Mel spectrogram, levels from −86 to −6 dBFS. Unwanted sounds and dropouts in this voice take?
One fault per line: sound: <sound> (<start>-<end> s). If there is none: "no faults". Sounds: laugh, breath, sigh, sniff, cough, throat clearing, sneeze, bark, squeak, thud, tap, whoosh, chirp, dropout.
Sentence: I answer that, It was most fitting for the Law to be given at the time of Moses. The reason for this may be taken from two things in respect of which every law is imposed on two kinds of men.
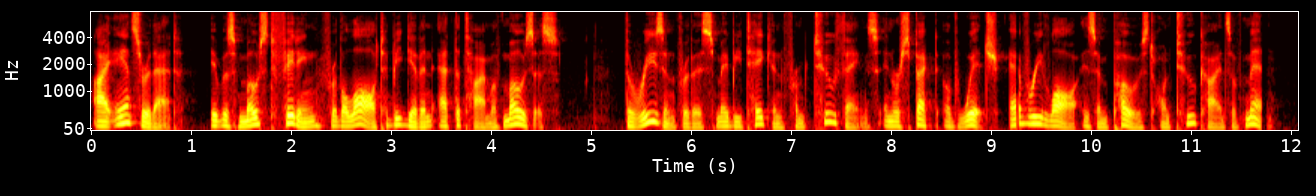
sound: dropout (9.3-9.3 s)
sound: dropout (11.7-11.8 s)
